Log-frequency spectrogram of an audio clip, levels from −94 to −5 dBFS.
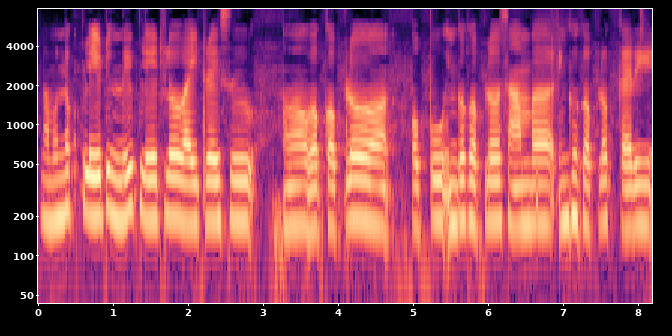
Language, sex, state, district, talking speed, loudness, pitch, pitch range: Telugu, female, Andhra Pradesh, Manyam, 160 wpm, -14 LUFS, 185 Hz, 170-190 Hz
